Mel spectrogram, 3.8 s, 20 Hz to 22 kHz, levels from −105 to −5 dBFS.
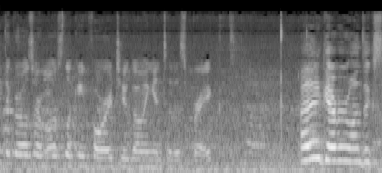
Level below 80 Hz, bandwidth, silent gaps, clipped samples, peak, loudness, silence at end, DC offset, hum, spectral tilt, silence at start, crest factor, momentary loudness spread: -46 dBFS; 16.5 kHz; none; under 0.1%; -4 dBFS; -22 LUFS; 0 s; under 0.1%; none; -4.5 dB/octave; 0 s; 18 dB; 17 LU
